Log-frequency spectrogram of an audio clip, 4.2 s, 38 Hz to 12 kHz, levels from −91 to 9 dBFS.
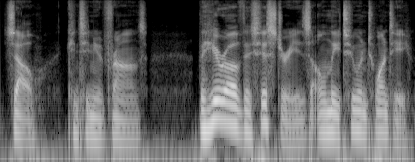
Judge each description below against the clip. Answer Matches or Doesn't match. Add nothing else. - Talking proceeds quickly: Doesn't match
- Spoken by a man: Matches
